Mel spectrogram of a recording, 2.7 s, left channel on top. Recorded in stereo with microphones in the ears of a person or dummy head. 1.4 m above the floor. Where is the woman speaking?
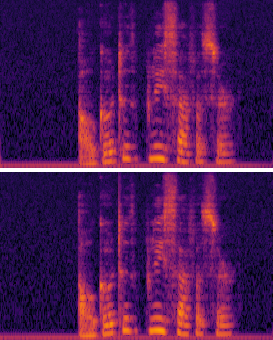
40° right (ahead or behind), 1.8 m.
